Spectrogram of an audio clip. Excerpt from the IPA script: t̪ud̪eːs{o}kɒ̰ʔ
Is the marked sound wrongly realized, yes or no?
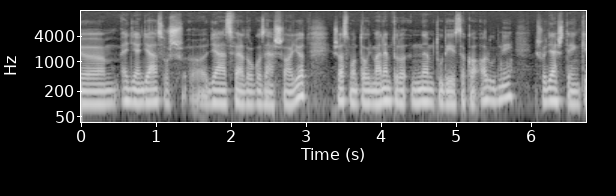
yes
